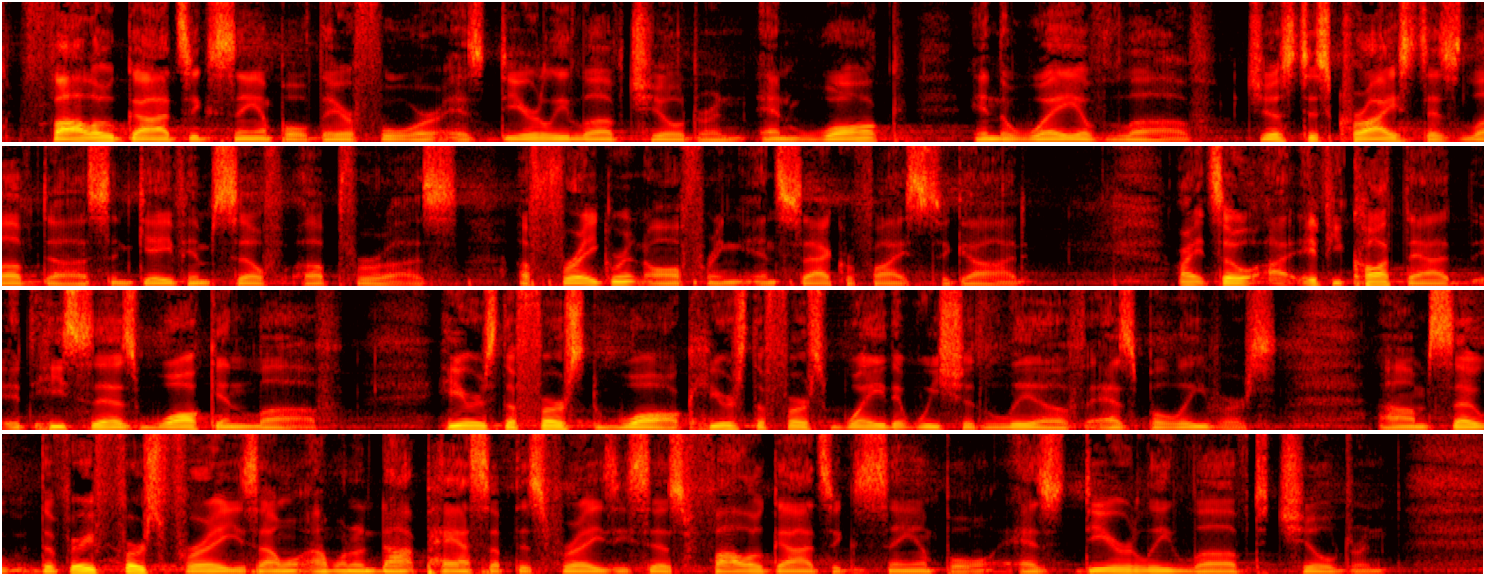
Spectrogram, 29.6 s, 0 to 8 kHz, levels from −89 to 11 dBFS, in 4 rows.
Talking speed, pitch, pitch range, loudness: 175 wpm, 105 Hz, 95-115 Hz, -29 LUFS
